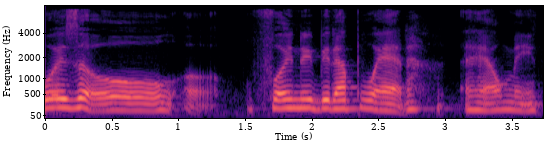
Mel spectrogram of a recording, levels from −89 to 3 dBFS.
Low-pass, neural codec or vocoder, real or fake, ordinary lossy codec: 7.2 kHz; none; real; MP3, 64 kbps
